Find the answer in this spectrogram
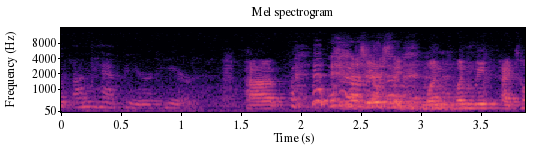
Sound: laugh

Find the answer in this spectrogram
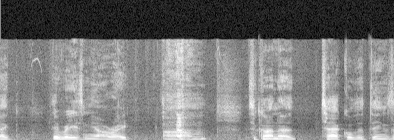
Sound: laughs

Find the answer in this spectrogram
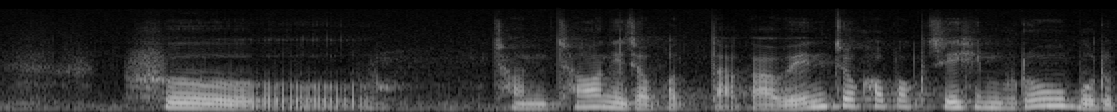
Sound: breathe out

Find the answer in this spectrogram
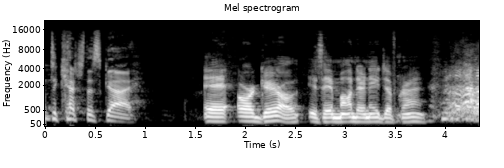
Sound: laughter

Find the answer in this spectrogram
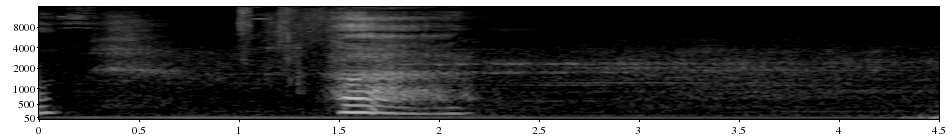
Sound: big Sigh

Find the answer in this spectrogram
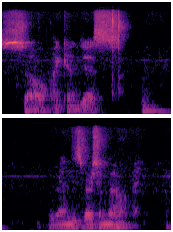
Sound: mouse clicking

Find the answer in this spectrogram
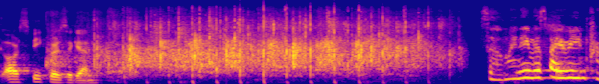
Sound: audience applauds

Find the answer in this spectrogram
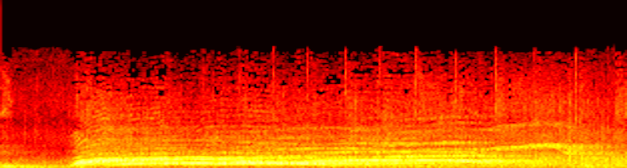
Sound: audience cheers

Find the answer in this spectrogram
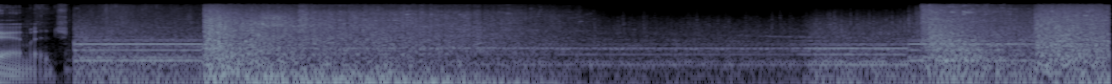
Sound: car horns blaring; explosion blasting; car smashing

